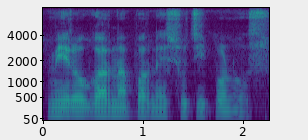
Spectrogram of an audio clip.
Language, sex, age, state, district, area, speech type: Nepali, male, 30-45, West Bengal, Kalimpong, rural, read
